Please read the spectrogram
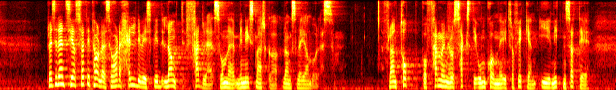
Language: Norwegian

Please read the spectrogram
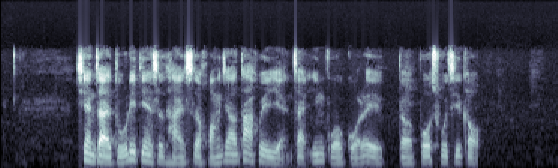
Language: Chinese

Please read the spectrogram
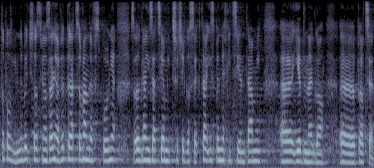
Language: Polish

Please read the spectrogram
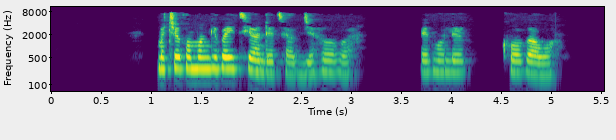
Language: Kalenjin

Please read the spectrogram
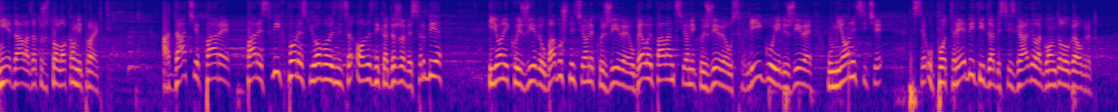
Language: Serbian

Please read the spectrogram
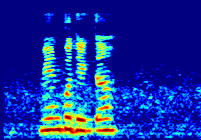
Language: Urdu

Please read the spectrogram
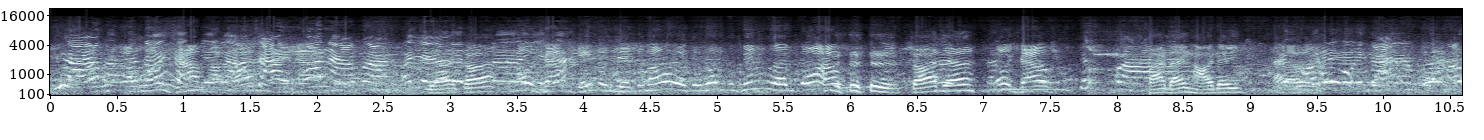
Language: Vietnamese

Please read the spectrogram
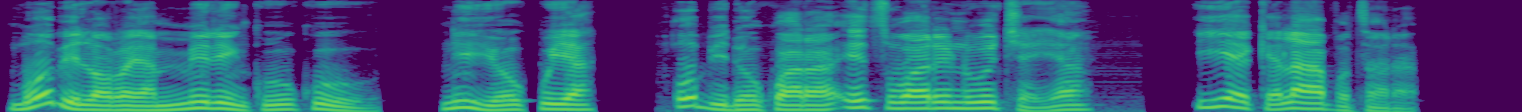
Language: Igbo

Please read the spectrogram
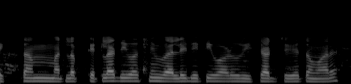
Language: Gujarati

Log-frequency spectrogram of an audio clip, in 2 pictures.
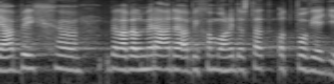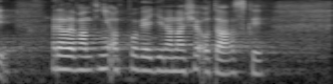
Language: Czech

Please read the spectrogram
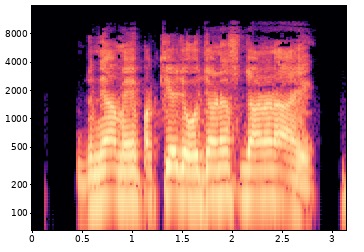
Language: Sindhi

